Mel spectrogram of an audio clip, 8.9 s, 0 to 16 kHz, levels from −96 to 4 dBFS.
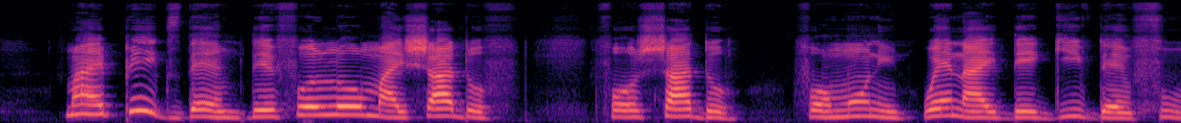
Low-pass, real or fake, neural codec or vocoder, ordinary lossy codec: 14.4 kHz; real; none; none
